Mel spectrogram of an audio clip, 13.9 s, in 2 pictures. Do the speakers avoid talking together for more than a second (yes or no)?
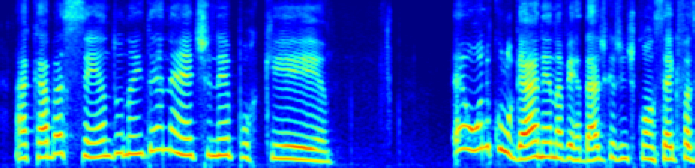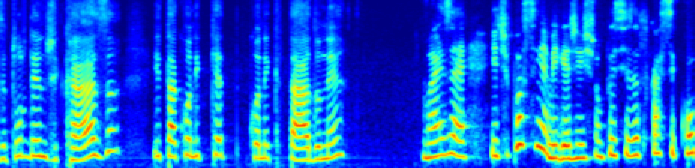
yes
